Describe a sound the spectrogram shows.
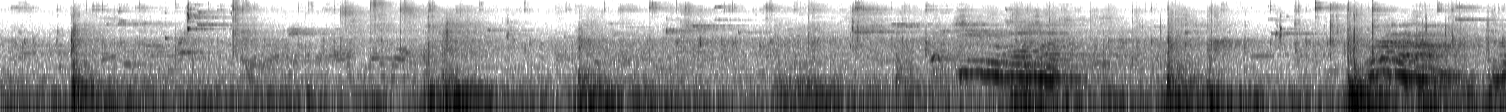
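Ping-pong balls click off paddles and a table in a large echoing hall.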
